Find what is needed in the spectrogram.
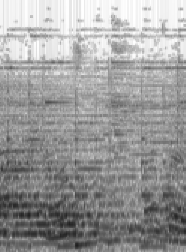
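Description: Indian devotional music to Shiva: a gliding sung vocal line over instrumental accompaniment.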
